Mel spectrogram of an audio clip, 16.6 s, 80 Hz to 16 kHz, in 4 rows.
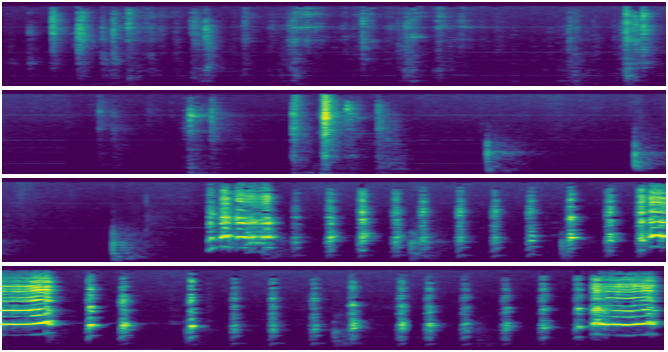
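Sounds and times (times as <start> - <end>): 
rooster and hen clucking: 9.6 - 16.5.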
